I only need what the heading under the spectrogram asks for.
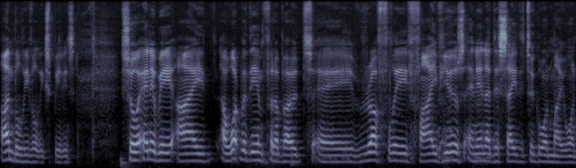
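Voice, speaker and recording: A man with a Scottish accent, fairly high in pitch, at a moderate pace with fairly even intonation. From Scotland, Motherwell. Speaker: plumber, business owner. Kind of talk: interview answer. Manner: casual, storytelling.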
